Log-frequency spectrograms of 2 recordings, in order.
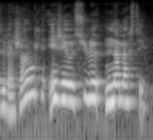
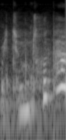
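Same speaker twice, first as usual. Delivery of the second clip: whisper; 6 semitones lower, 11 dB quieter than usual. Real, not acted. Aside to baby while filming.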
